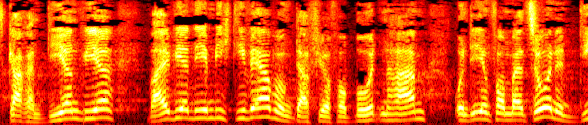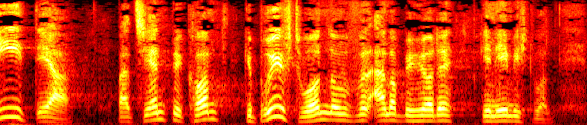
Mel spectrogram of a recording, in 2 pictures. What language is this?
German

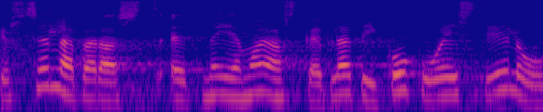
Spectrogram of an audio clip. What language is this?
Estonian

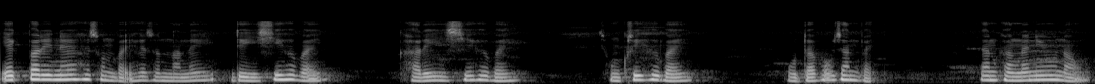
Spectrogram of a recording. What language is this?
Bodo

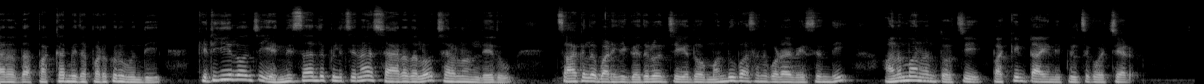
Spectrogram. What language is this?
Telugu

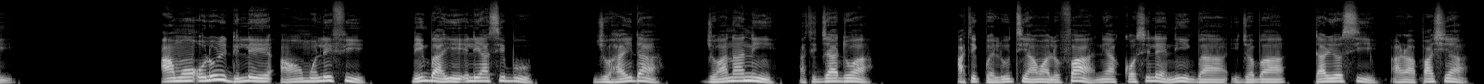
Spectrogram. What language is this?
Yoruba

